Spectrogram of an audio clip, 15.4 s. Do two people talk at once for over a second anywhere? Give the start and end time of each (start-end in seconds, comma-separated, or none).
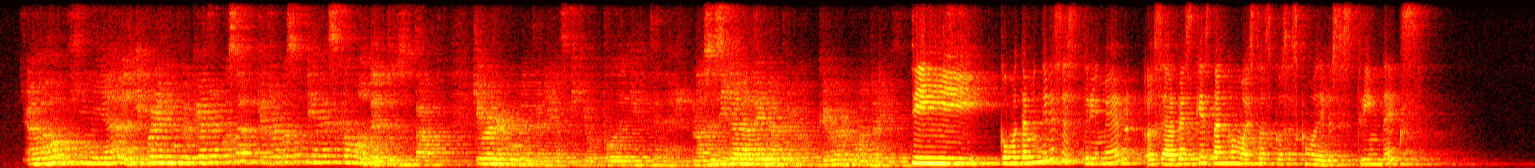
none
